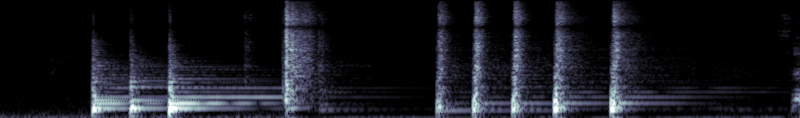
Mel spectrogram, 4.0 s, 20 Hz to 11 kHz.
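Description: A Ludwig Black Beauty 14x5 brass snare drum is struck: four hits, a short pause, then five quicker hits. Each hit rings on with a clear pitch, letting the snare-wire setting on its strainer be heard.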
